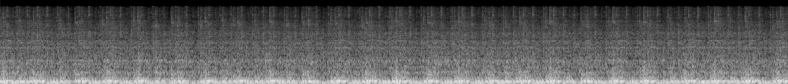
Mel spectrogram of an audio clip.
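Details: 1985 Harley FXR V-twin idling just after first start, still cold at about 49°F ambient, right after a float setting: deep, loping idle at about three beats a second, steady, with no top-end ticking, lifters dead quiet; normal idle.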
